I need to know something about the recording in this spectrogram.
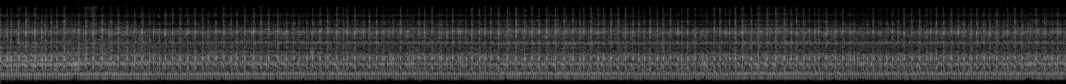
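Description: Two-stroke chainsaw idling steadily, not yet cutting.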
